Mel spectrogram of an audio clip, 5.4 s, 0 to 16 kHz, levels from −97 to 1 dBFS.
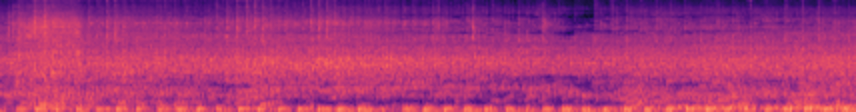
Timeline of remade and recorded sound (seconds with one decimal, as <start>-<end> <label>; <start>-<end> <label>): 0.0-5.4 recorded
